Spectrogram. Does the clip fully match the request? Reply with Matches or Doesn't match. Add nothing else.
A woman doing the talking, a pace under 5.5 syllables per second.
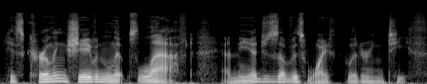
Doesn't match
